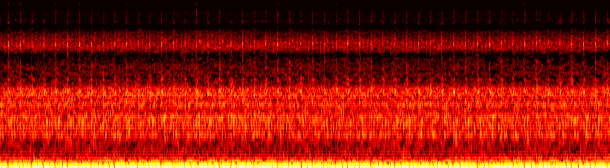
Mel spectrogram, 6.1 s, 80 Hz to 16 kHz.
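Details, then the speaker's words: Fuel-injected Corvette V8 idling, heard with a modified cut-open valve cover; light, quick ticking over the low rumble, traced to cylinder number three, likely the exhaust valve with too much lash; to be adjusted using the intake-open exhaust-closed method. "now the ticking seems to come from over here number three exhauster intake i think the exhaust one is the problem"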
